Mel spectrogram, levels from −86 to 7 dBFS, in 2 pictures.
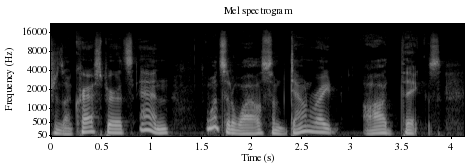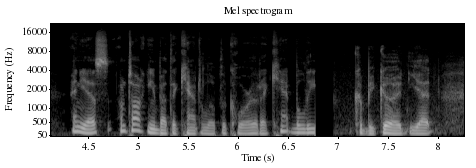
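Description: Input likely switched to a poorer device at 6.77 s: a 0.19 s gap, then speech capped at 9.7 kHz, a slight level shift and faint new noise.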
